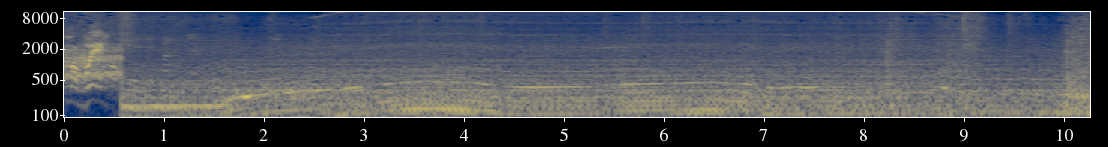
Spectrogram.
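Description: Alexander Dennis Enviro200 bus heard from inside: its diesel engine pulling hard at high revs through the Allison automatic gearbox, the engine note rising about two seconds in and holding, over a steady low drone, with a faint high whine that rises and falls. A snatch of music cuts off in the first half-second.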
